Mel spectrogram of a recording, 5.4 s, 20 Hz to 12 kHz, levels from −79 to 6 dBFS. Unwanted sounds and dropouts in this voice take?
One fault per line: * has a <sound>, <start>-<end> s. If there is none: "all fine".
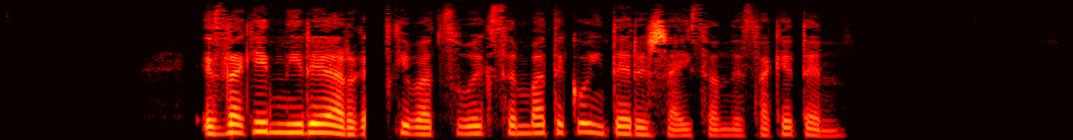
* has a dropout, 1.8-1.9 s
